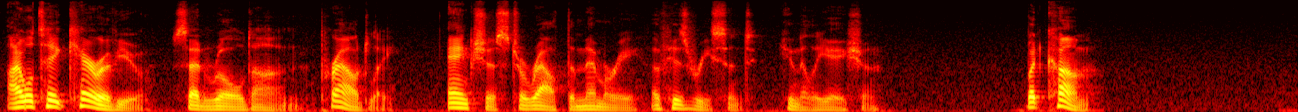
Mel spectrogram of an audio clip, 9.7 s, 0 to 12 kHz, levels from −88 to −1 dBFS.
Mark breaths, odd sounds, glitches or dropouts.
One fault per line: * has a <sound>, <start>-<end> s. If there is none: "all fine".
all fine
